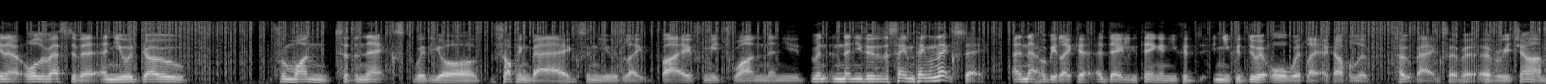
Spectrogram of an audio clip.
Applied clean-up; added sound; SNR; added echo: none; Fireworks; 15 dB; none.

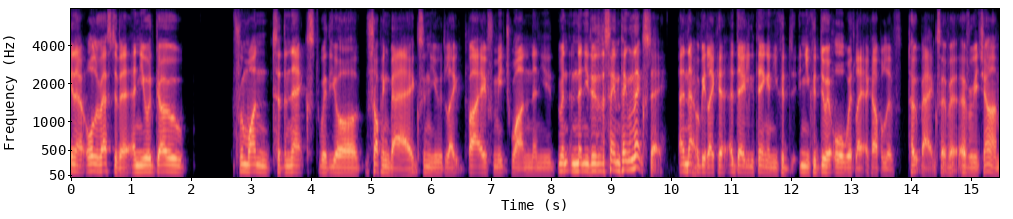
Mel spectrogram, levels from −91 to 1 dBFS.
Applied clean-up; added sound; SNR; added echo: none; none; none; none.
